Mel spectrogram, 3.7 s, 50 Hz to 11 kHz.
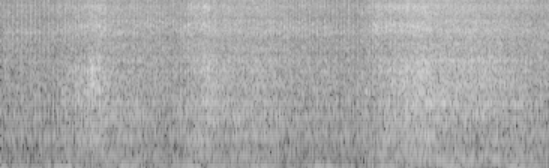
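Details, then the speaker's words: BMW E70 X5 M50d triple-turbo diesel after repair for lack of power and grunting noise: revs up and settles smoothly with no whistle, flutter or hiss; cause was a loose banjo bolt. "now I'm just gonna take out on road test make sure that the performance is still there and it's not lagging down like previously"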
